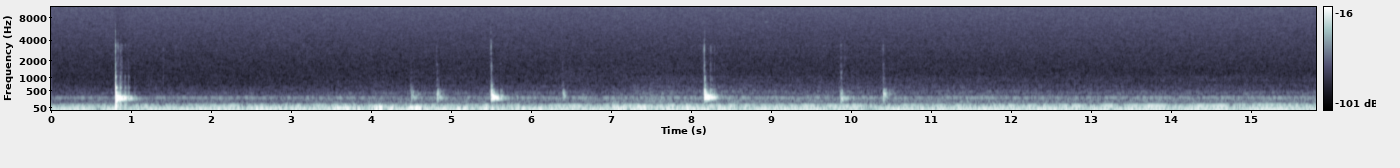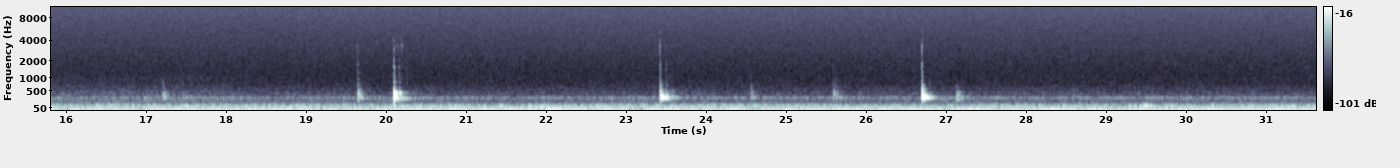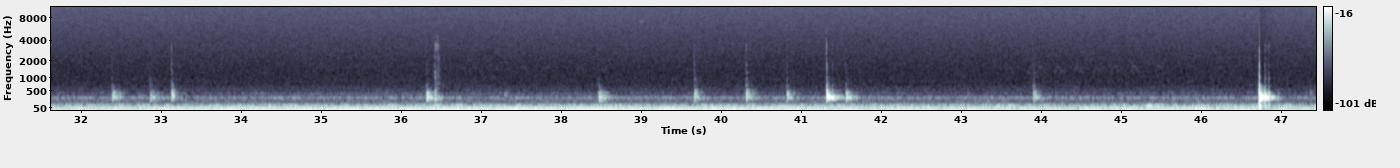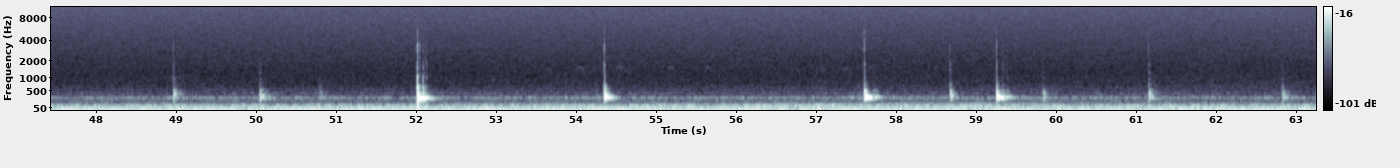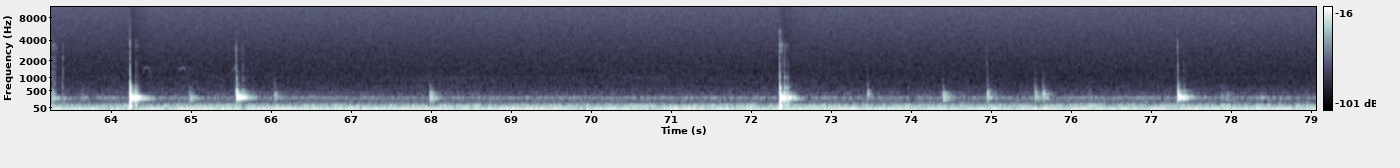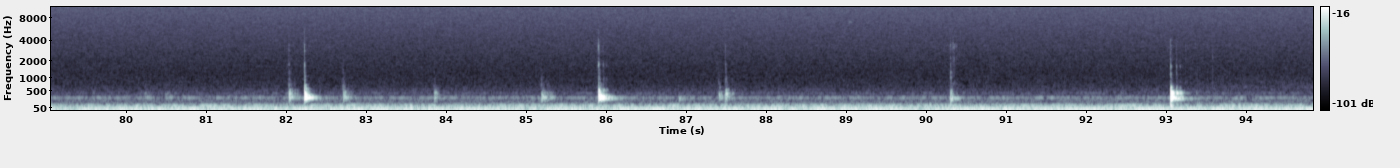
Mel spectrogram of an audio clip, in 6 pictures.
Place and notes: Condensation had formed on the metal roof of the South Gateway Pavilion at Coler Mountain Bike Preserve. This is a geophone recording from the wood trim on the floor of the pavilion of water droplets landing on it from the roof.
